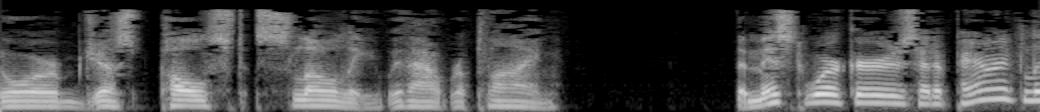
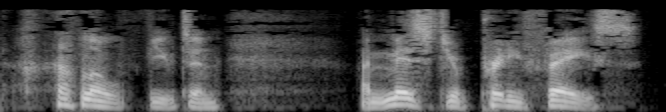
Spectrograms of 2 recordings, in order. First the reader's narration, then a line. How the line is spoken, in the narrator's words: Chuckling lightly, Richter replied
